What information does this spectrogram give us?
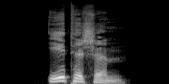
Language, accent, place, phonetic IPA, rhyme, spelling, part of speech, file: German, Germany, Berlin, [ˈeːtɪʃm̩], -eːtɪʃm̩, ethischem, adjective, De-ethischem.ogg
- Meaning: strong dative masculine/neuter singular of ethisch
